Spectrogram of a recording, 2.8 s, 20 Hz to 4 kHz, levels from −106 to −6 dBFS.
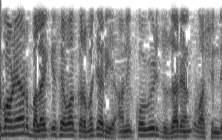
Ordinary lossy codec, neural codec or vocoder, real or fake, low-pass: none; none; real; 3.6 kHz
